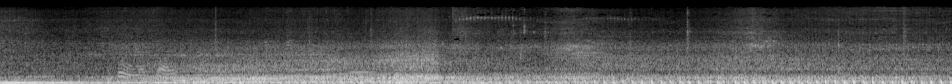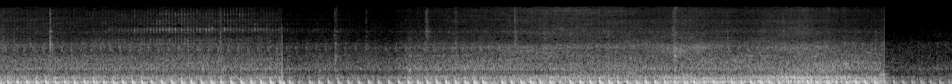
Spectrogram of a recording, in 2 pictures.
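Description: A motorcycle engine, a Barako converted to a 6-speed transmission with a carburetor, runs steadily and loudly on a test for the whole stretch, with a brief dip in level partway through.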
